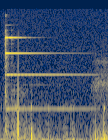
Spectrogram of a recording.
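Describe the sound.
A bell rings once partway through a recorded conversation in a school listening test: a bright chime whose high ringing tones hold and slowly fade over about two seconds, with a few soft knocks underneath.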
